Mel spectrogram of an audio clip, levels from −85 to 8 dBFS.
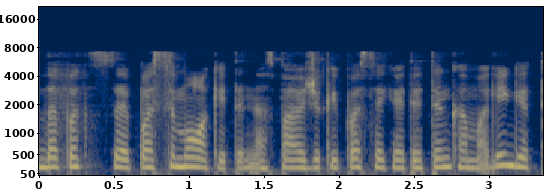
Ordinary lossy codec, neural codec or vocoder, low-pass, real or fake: MP3, 64 kbps; vocoder, 44.1 kHz, 80 mel bands, Vocos; 7.2 kHz; fake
